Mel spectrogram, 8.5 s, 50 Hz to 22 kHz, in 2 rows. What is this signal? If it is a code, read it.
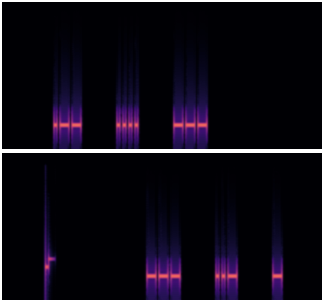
Morse code, heard as a keyed tone, about 29 wpm, spaced as for 14 wpm, 700 Hz. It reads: WHO OUT
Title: 4x Character Spacing - Top 100 Words - 30wpm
